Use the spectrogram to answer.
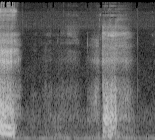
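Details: Sleeping animal snoring: two brief snorting, snoring breaths with quiet room sound between them; snoring.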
